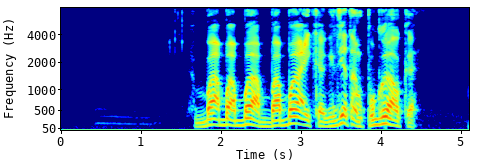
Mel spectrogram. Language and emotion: Russian, angry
